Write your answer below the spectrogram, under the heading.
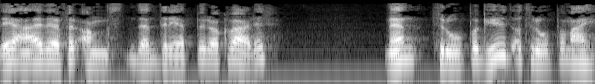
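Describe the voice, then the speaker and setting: The man's fairly high voice moves very slowly, with ordinary pitch variation. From Norway. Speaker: visiting preacher. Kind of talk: sermon.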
